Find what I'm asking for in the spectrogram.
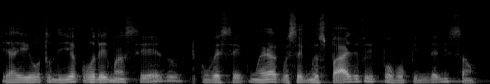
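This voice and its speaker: A middle-aged Brazilian man telling a personal story as a podcast guest, animated, acting out the dialogue as he goes. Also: on the low side, fast talker, gravelly. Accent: Brazilian Portuguese. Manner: animated, acts out dialogue, many fillers. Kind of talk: storytelling in a casual interview.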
